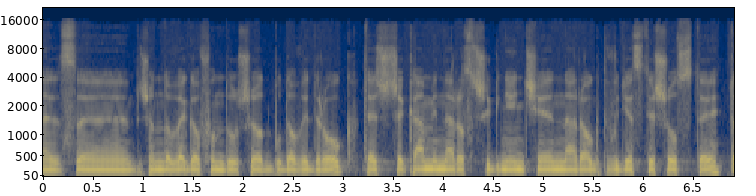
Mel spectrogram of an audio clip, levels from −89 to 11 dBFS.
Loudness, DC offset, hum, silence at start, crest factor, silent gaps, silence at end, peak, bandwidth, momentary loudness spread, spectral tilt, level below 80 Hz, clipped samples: -16 LUFS; 0.5%; none; 0 s; 12 dB; none; 0 s; -4 dBFS; 15.5 kHz; 4 LU; -6 dB/octave; -38 dBFS; under 0.1%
